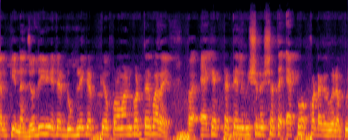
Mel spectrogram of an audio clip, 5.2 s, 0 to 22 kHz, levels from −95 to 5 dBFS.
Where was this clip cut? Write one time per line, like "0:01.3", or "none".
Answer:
none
